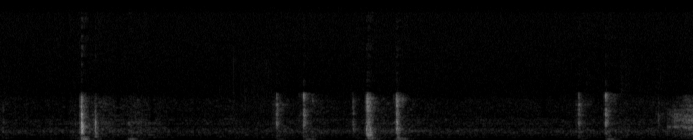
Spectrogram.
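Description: Keys on a computer keyboard are tapped to type a chat command in a game. A few quiet clicks fall in small clusters with short pauses between them.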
